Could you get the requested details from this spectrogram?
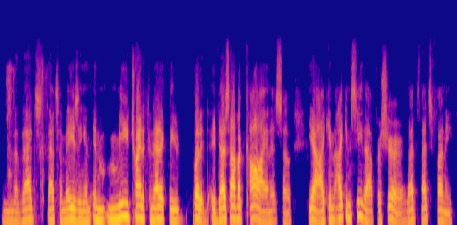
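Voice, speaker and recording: A man's voice: on the high side, moderate pace, dry recording. A man hosting a casual podcast interview, rambling and hesitant with many false starts. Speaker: podcast host.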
